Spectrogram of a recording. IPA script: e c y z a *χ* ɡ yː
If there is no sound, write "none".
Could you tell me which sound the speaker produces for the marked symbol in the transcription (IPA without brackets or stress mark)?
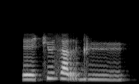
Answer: r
